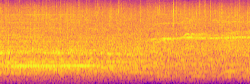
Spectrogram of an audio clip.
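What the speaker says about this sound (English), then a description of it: "I promised you there would be a moment for truly thunderous applause" A university convocation audience applauds steadily, a dense wash of clapping with no pauses, heard from inside a large hall during a graduation ceremony.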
